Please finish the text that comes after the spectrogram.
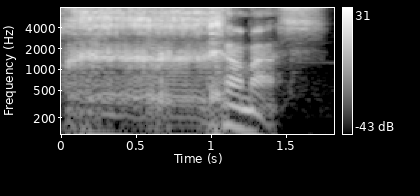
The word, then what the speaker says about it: Hamas: It's pronounced Hamas.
